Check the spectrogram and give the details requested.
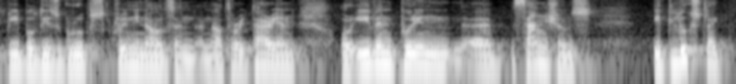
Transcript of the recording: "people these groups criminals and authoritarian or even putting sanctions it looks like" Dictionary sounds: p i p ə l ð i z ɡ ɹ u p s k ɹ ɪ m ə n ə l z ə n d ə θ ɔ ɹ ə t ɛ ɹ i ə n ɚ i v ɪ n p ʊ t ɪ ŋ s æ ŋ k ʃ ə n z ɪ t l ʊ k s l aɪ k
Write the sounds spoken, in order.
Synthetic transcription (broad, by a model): p i p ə l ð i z ɡ ɹ u p s k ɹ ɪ m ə n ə l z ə n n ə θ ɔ ɹ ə t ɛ ɹ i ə n ɚ i v ɪ n p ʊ t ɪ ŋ s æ ŋ k ʃ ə n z ɪ t l ʊ k s l aɪ k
